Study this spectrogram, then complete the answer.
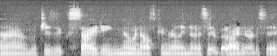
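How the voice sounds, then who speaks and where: Monotone, flat intonation marks a man's fairly low-pitched voice at a fairly quick pace. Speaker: vlogger. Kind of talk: personal video diary. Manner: hesitant, many fillers.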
